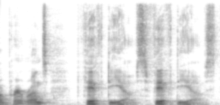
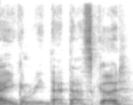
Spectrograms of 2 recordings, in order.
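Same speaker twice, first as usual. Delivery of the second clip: quiet aside; 7 semitones lower, 11 dB quieter than usual. Real, not acted. Checks the sign, then approves.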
